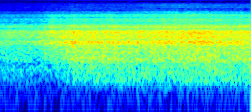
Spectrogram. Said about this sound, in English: More ocean.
